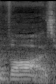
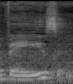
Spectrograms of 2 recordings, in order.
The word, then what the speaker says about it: vase: Think about it like a vase or like a vase. Some people pronounce it vase, right?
